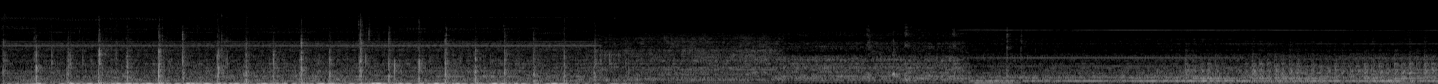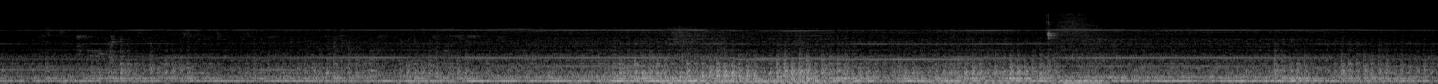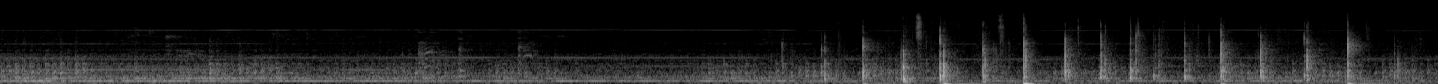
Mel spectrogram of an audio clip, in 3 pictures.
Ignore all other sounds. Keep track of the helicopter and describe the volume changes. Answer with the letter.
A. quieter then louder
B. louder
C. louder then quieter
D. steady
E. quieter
C.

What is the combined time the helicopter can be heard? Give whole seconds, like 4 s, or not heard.
43 s.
